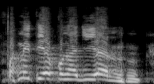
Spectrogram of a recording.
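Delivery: slow, high-pitched amused echo of a claim; amused disbelief. Real, not acted. Preacher repeats the policeman's claim to listeners, amused and incredulous. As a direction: laugh into a high, drawn-out repeat.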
